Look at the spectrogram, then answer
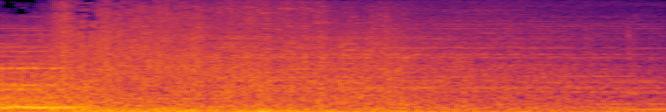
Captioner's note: plane crashes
